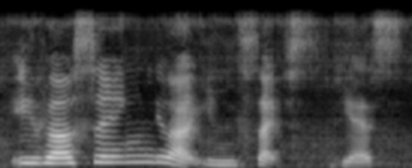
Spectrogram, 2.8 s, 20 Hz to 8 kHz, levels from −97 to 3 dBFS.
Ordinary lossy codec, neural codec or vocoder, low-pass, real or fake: none; codec, 16 kHz, 4 kbps, X-Codec, HuBERT features, trained on LibriSpeech; 7.2 kHz; fake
